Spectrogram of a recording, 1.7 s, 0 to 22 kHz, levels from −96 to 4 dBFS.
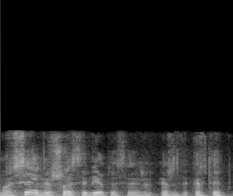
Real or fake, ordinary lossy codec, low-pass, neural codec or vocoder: real; AAC, 32 kbps; 7.2 kHz; none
